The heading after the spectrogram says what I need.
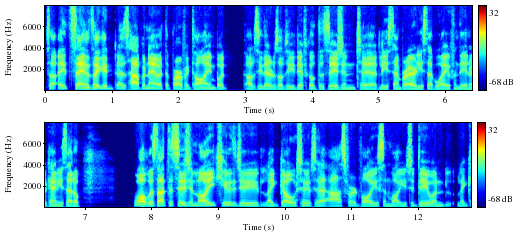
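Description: Irish guy doing a sports interview, talks quick, lowish clear voice, casual questions. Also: steady tone, no room sound, clean studio sound.

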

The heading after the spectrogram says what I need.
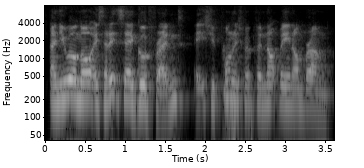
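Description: Speaking briskly in a high, somewhat bright voice, a British podcast host chats casually, wandering from point to point with a matey ease.

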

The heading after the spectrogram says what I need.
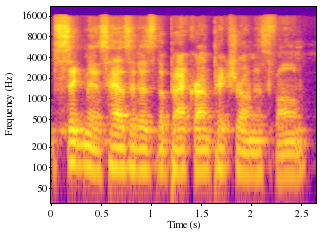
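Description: A man's voice: deep voice, steady tone, a little fast, slight background noise. A man co-hosting a sports podcast in casual, joking banter.

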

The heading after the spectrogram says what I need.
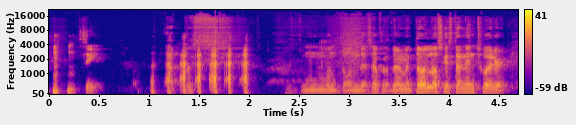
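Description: A man giving his opinion as a podcast co-host, relaxed and trailing off with fillers. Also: mid-range voice, fairly quick, crowd noise. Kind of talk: casual chat.

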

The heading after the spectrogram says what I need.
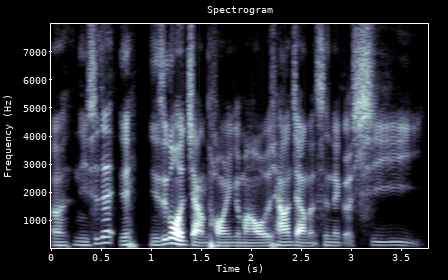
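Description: Casting: male podcast host, Taiwanese accent, sharp bright voice, conversational, very dry sound. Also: medium pitch, quick pace, no echo. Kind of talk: casual chat.

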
